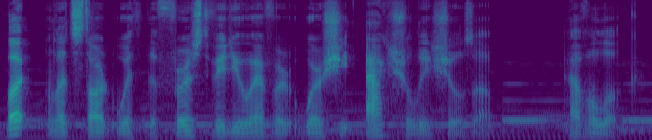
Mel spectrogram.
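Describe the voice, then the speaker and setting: A man's voice: lowish voice, animated, normal speed, music in the background. A man in his twenties giving a candid, conversational commentary voice-over and swearing casually. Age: 20s. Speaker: YouTube commentator.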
